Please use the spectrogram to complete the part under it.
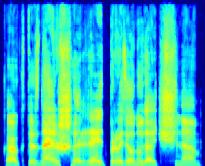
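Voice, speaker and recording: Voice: mid-range voice, measured pace, clear, resonant tone, no echo, studio quality. A performer playing a boastful, bullying space admiral who blusters and threatens, in an audiobook. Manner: blustering, shouting.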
